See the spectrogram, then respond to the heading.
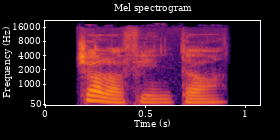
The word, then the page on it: rusé: France; /ʁy.ze/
